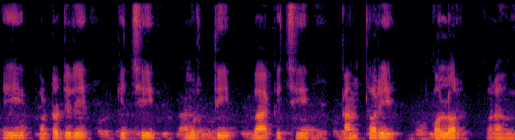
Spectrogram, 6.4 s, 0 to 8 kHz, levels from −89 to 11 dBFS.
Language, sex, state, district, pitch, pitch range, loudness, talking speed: Odia, male, Odisha, Malkangiri, 130 Hz, 125-135 Hz, -20 LUFS, 120 wpm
